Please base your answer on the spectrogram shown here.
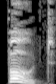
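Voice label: "boat", American English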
